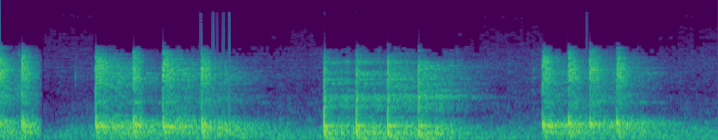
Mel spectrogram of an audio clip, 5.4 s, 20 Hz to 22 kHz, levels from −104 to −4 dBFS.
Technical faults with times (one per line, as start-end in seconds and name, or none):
1.06-1.08 damaged data in a compressed stream
1.50-1.72 processor overload crackle
4.40 damaged data in a compressed stream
